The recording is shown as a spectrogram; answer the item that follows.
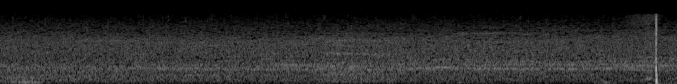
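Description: Steady rain pouring in a baseball video game, MLB The Show 25, a constant broadband hiss filling the whole stretch at even level, with a single sharp click near the end.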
